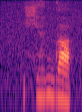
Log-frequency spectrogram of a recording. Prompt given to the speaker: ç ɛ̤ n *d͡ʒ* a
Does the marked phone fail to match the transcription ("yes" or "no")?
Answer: yes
